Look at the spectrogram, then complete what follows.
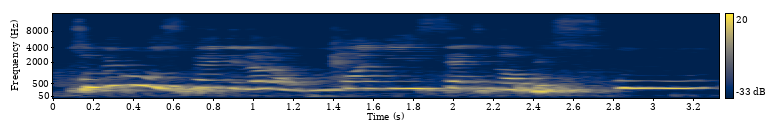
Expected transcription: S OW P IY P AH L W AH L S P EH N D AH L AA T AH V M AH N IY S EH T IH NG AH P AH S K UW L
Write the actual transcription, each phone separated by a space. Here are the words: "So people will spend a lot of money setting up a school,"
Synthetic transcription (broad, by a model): S OW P IY P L W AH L S P EH N D AH L AA T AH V M AH N IY S EH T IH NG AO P AH S K UW L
